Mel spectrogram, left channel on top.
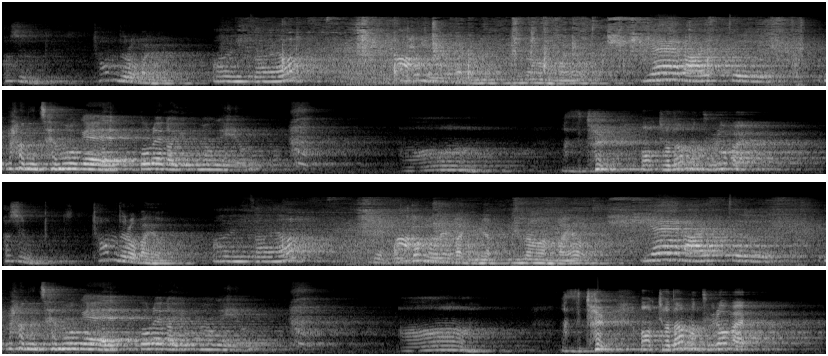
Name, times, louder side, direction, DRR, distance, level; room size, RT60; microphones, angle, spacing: voice 1, 0.0-0.5 0.9-1.8 3.7-6.0 12.2-13.0 13.8-15.7, right 3 dB, 60° right, 5 dB, 0.6 m, -24 dB
voice 2, 2.1-3.0 3.9-4.1 6.4-7.7 8.0-10.8 11.1-11.4, left 1 dB, 10° left, 1 dB, 0.4 m, -20 dB
sound 1, 2.2-8.0, left 6 dB, 60° left, 0.5 m, -27 dB
8.6 x 4.2 x 5.0 m, 2.6 s
head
